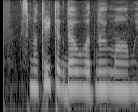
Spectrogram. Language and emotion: Russian, neutral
